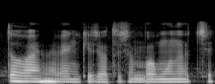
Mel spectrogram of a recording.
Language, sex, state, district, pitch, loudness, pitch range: Bengali, male, West Bengal, North 24 Parganas, 125 Hz, -17 LUFS, 120-135 Hz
